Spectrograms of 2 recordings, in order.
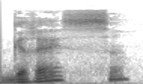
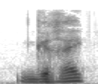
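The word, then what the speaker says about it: grecque: form GRE feminine form you write them differently but then if you listen carefully gre gre you pronounce them the same way okay Portugal portug portuges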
